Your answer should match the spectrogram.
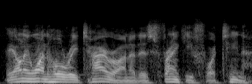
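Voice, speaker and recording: An actor playing a tough, blunt insurance investigator with an American accent, brisk and forceful, in a 1950s radio noir drama. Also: male voice, on the low side, expressive. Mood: blunt, urgent. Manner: brisk, forceful, plain-spoken. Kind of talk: 1950s radio noir acting, hard-boiled.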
